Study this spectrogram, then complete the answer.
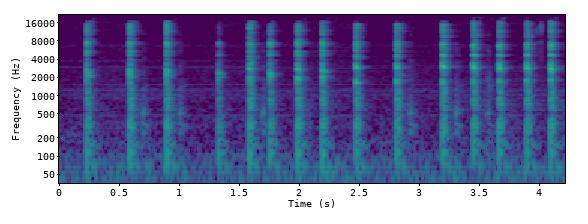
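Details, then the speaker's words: TV hooked to a Sharp VC5M6E multi-standard VHS machine with no audio output: sharp, dry intermittent clicks about three per second; suspected break in the panel or bad solder joints, not yet found. "The TV is clicking. So, somewhere, I think we have either a break in the panel or uh bad joints again."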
